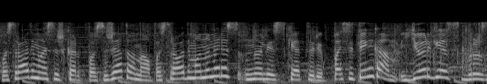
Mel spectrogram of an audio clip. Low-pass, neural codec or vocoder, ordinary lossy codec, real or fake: 7.2 kHz; none; AAC, 48 kbps; real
